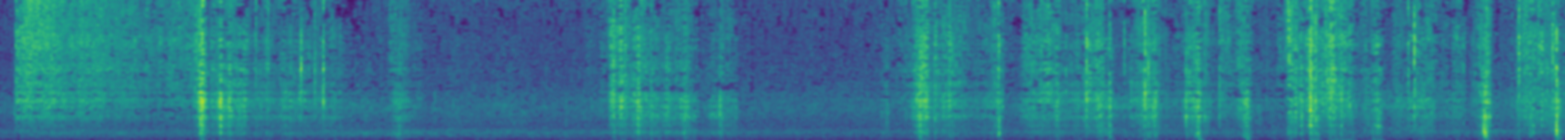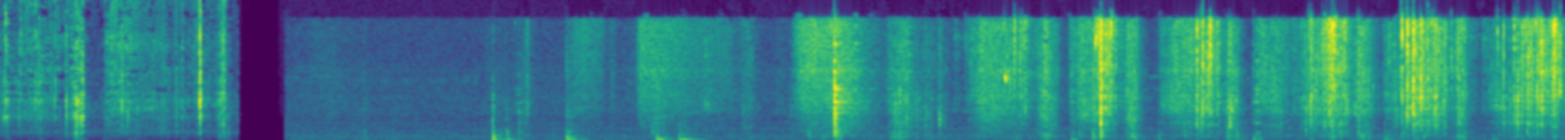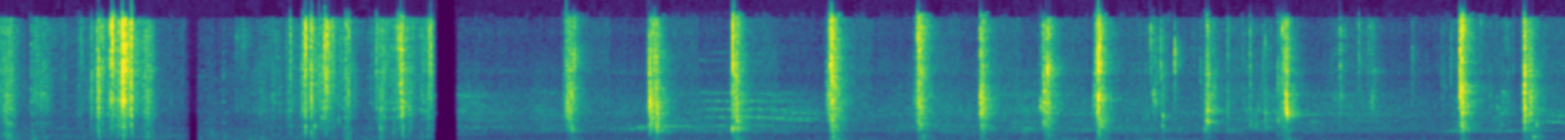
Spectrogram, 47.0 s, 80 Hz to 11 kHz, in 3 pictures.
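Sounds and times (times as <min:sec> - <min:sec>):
slime crackling and popping: 0:00.2 - 0:04.1, 0:09.0 - 0:18.0, 0:25.6 - 0:32.9, 0:33.8 - 0:35.7.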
